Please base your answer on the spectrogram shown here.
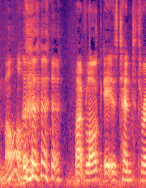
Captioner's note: laughing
